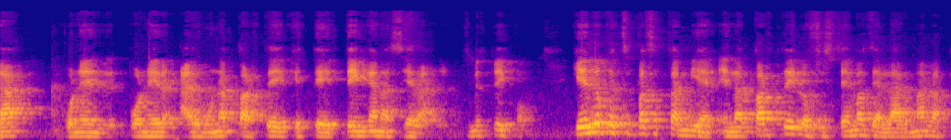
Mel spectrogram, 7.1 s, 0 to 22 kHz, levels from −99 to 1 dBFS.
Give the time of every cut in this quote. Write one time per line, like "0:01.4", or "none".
none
